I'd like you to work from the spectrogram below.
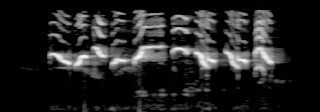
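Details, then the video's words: Oriental magpie-robin song used as a lure, from forest birds: a rapid string of about nine varied chirps and whistles, rising and falling sweeps, lively and musical with no other sounds. "suara pikat burung Kacer asli hutan,suara pancingan kacer"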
